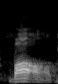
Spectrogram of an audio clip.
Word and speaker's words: Baal: the Canaanite god Baal Baal ba a apostrophe a l two syllables uh here's a couple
